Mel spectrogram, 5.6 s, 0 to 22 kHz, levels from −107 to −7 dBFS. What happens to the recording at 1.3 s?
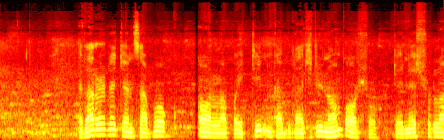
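Short concealed packet loss occurs from 1.29 to 1.33 s. Missing speech was patched by extending the preceding sound. It leaves a brief smear.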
